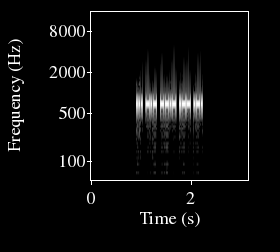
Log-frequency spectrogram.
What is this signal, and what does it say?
Morse code, heard as a keyed tone, about 46 wpm, 700 Hz. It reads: SKQWR
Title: Code Groups - 5 Letter:Numbers - 50wpm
